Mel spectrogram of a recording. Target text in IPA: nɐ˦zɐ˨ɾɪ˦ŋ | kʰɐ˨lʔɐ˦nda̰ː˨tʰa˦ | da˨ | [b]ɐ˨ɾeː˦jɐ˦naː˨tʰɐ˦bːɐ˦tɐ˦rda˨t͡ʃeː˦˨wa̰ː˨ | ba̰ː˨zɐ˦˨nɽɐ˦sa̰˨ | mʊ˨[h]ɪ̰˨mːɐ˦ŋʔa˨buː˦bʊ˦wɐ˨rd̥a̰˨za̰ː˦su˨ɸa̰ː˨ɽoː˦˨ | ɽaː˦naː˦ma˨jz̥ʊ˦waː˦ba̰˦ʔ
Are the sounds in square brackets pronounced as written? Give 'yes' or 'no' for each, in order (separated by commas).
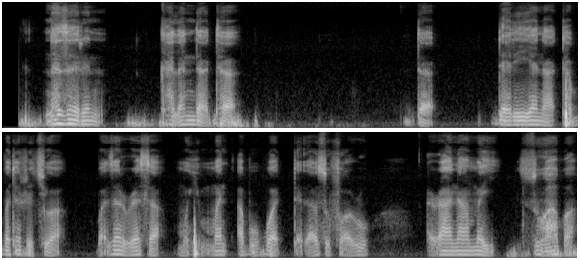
no, yes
